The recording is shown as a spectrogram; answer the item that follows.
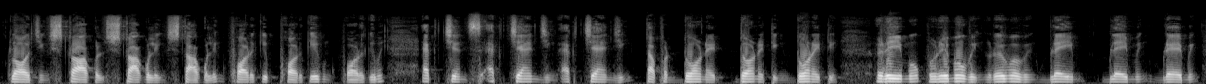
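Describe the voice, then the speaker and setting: A man teaching English pronunciation in a video lecture, slowly saying each word and repeating it twice. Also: medium pitch, darkish tone, no echo.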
